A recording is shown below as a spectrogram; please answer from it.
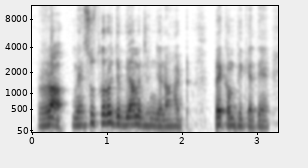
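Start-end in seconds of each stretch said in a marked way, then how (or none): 0.1-0.4 रा said with a rolled, vibrating tongue; trilled ra demo. Shown as a demonstration. Teacher demonstrates trilled रा to students. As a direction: let the tongue flutter on रा. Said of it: "जरा बोलकर देखो रा".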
